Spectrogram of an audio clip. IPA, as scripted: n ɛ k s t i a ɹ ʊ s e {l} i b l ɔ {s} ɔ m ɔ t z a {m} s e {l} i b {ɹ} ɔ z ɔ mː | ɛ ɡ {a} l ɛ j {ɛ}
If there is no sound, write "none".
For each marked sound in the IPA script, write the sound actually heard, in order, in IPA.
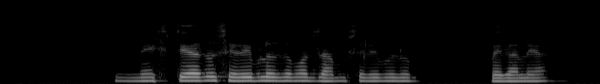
ɹ, z, m, ɹ, l, a, a

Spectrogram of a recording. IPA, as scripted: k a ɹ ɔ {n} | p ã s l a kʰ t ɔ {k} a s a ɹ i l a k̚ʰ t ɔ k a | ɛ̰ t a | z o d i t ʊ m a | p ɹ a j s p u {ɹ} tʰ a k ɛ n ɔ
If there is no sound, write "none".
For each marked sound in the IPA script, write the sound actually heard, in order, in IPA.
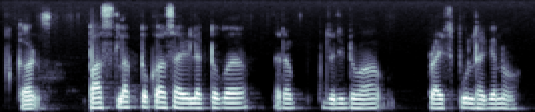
n, k, l

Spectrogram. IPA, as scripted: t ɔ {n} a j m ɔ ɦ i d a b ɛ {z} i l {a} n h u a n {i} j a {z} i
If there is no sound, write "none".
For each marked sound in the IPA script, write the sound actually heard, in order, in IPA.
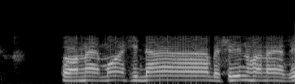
n, s, i, a, z

